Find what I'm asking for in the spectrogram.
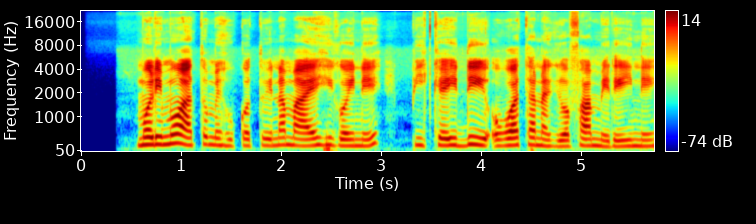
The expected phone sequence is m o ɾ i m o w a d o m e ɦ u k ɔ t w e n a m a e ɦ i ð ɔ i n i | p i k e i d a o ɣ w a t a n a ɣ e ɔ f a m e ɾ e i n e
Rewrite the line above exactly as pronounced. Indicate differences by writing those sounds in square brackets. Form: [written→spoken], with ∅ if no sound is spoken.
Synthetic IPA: m o ɾ i m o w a [d→t] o m e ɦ u k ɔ t w e n a m a e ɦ i [ð→ɣ] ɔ i n [i→e] | p i k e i d [a→i] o ɣ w a t a n a ɣ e ɔ f a m e ɾ e i n e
